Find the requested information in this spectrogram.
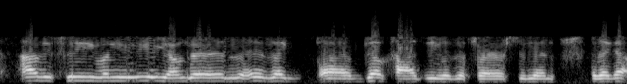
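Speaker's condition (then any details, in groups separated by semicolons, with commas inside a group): Cerebral palsy; may sound drunk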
